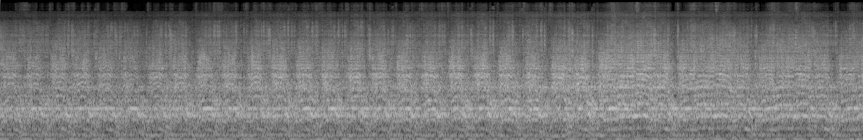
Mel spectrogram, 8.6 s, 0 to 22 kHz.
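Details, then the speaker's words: Lansing Bagnall Model A tug, Perkins P4 diesel in poor condition, has compression (decompression lever makes cranking easier); steady, laboured starter churn about four beats a second with no firing; owner suspects not enough heat; slow cranking no-start. "oh dear sounds like she's wanting to go but it's not having it"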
